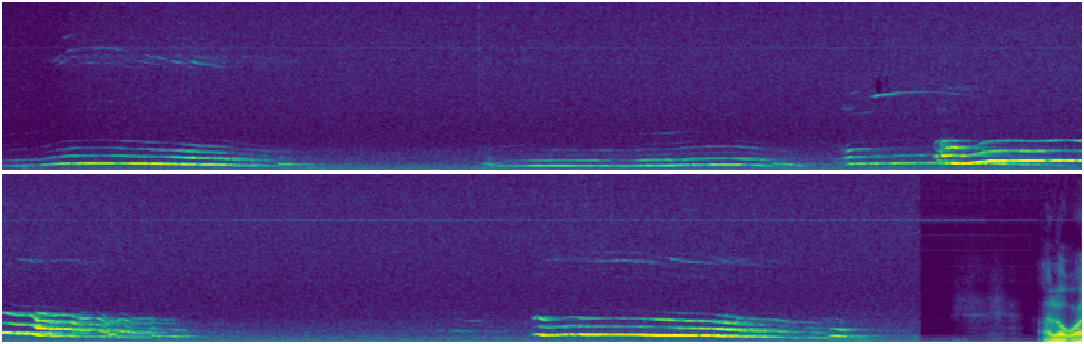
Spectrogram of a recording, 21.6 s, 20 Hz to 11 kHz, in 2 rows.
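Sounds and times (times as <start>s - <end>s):
wolves howling at night: 0.0s - 3.2s, 4.8s - 12.9s, 15.2s - 19.6s
faint hiss: 0.0s - 21.6s.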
